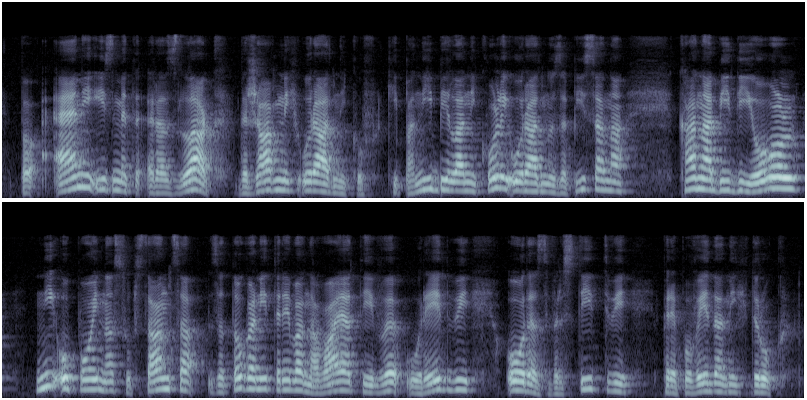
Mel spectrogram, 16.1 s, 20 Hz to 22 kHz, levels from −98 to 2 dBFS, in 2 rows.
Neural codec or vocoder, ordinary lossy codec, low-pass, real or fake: vocoder, 24 kHz, 100 mel bands, Vocos; none; 10.8 kHz; fake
